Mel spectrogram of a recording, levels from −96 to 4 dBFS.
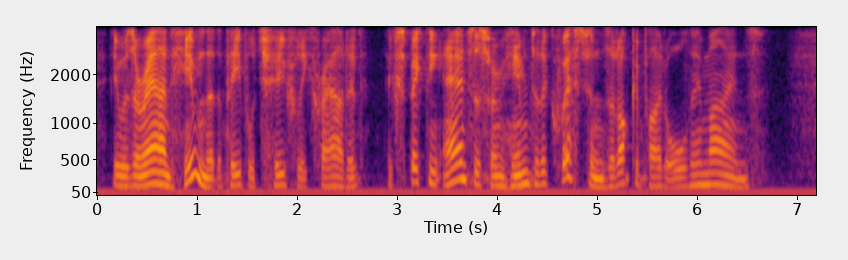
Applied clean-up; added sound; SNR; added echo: none; none; none; none.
